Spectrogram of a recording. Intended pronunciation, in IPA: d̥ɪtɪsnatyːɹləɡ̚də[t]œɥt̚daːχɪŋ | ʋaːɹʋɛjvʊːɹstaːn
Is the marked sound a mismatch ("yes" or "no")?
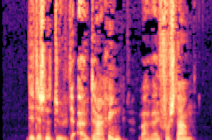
yes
